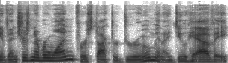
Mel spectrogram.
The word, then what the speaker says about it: Droom: doom and went to went right to droom okay rhymes with broom uh drum broom groom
